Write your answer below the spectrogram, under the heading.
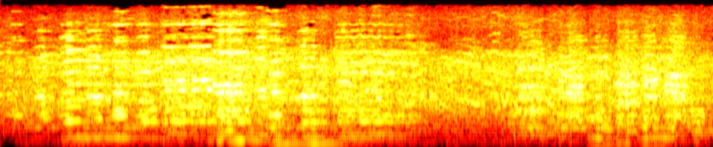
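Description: A lively crowd cheers and shouts continuously while dancing, many voices blending into a loud, excited roar with rhythmic low thumps underneath.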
